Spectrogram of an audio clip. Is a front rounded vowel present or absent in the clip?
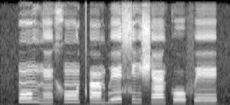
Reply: present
